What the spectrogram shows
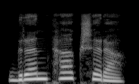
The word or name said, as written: ಗ್ರಂಥಾಕ್ಷರ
